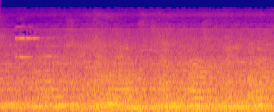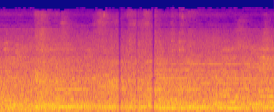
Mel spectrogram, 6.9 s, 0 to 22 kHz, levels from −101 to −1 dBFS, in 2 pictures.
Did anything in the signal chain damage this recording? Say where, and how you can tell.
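Yes, at the network stage. At 4.90 to 4.95 s there is short concealed packet loss: about 20 ms of audio never arrived, and the decoder bridged a 26 ms span by extrapolating the preceding sound before blending back, leaving a brief smear or wobble where detail is missing.

At 5.32 to 5.37 s a short stall from a late packet appears: the jitter buffer ran dry, so the receiver held the last sound for 28 ms until the packet landed. Nothing is lost, but playback slips 28 ms later, heard as a stretched moment with a slight buzz or dip.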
